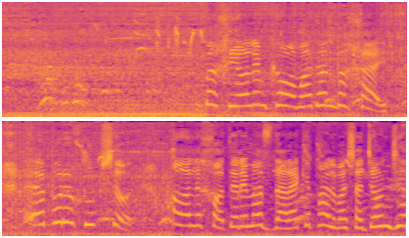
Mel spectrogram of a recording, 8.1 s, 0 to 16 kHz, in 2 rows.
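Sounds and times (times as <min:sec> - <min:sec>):
dog barking: 0:00.2 - 0:01.7, 0:04.8 - 0:06.0, 0:06.9 - 0:07.3
speech: 0:02.2 - 0:08.0.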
